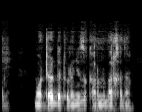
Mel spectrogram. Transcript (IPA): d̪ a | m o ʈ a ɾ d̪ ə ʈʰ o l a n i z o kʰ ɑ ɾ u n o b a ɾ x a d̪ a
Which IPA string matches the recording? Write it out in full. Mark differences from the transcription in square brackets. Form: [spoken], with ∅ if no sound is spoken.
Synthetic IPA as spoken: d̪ a | m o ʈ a ɾ d̪ ə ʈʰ o l a n i z o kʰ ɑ ɾ u n o b a ɾ x a d̪ a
